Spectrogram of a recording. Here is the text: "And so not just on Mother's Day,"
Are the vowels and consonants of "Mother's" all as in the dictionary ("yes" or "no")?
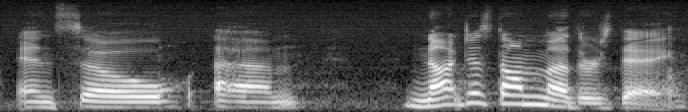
yes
